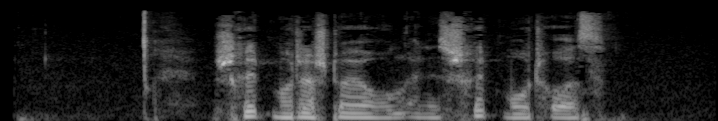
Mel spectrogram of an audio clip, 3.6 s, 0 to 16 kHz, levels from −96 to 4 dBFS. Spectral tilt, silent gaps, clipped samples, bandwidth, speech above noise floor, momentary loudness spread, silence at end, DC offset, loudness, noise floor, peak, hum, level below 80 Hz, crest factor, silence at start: -3.5 dB/octave; none; under 0.1%; 11.5 kHz; 37 dB; 10 LU; 0.55 s; under 0.1%; -32 LUFS; -70 dBFS; -10 dBFS; none; -60 dBFS; 24 dB; 0.7 s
